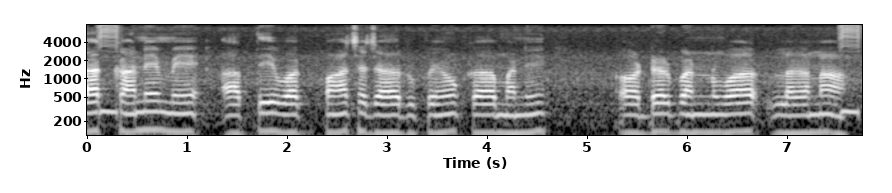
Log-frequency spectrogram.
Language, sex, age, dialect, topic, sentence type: Hindi, male, 18-24, Awadhi Bundeli, banking, statement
